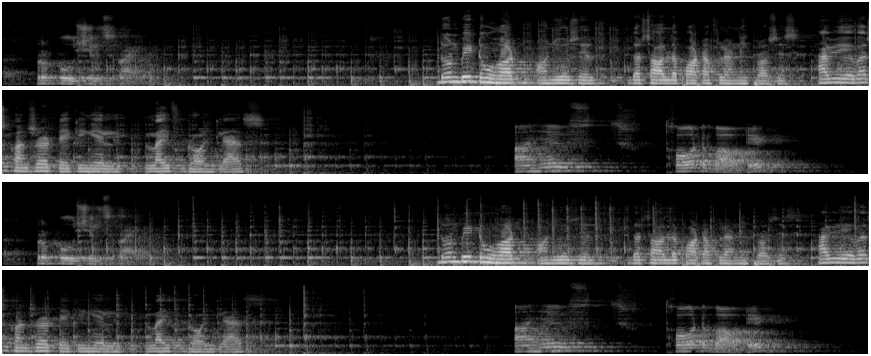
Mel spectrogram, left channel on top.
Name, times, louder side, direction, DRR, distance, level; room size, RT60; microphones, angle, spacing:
voice 1, 0.3-1.6 13.8-15.0 15.3-16.4, equal, 5° left, 2 dB, 4.0 m, -30 dB
sound 1, 0.7-12.9 13.4-13.5, right 1 dB, 50° right, 3.7 m, -38 dB
voice 2, 4.3-6.0 6.3-11.3, left 1 dB, 70° left, 9 dB, 1.3 m, -22 dB
29.0 x 26.5 x 7.6 m, 1.1 s
head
